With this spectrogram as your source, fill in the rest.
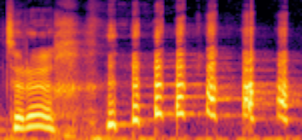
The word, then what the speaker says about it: terug: what syllables are in the words terug. It's 2, not 1. You just pronounced it like it only has 1.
